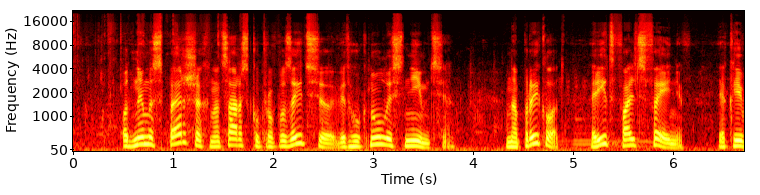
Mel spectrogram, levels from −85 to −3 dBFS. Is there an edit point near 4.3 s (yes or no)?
yes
